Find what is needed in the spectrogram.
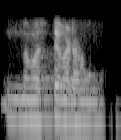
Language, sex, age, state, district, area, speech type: Hindi, male, 18-30, Uttar Pradesh, Jaunpur, urban, conversation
